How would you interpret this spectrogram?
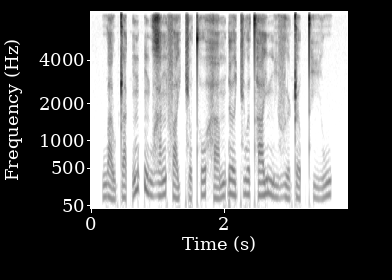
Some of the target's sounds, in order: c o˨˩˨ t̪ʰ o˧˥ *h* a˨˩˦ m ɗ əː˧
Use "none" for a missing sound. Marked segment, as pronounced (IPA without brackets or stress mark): h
